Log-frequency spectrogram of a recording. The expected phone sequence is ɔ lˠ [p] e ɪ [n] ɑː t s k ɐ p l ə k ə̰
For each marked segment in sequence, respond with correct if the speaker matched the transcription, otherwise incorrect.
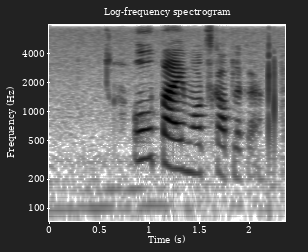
correct, incorrect: m

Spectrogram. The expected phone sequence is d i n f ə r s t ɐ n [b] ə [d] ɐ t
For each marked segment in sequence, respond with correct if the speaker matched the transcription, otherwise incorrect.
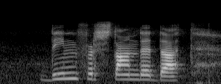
incorrect: d, correct

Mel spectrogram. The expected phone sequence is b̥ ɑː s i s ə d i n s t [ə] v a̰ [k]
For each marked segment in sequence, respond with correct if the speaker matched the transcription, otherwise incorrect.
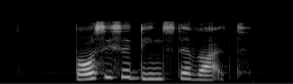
correct, incorrect: t

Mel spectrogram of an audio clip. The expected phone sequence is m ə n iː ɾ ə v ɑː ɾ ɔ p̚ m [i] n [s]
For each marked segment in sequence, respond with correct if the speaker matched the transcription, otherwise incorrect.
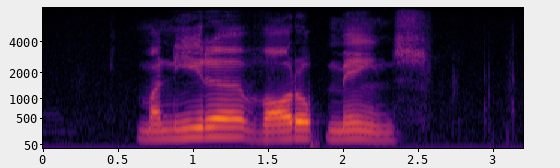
incorrect: ɛ, correct

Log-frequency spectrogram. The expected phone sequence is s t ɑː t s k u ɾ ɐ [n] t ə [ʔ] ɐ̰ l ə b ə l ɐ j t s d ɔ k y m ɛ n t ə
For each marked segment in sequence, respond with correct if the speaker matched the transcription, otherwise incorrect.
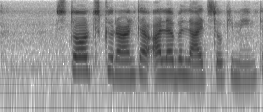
correct, correct

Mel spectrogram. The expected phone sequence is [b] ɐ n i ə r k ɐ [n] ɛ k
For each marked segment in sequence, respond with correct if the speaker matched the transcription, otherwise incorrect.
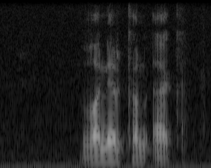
incorrect: v, correct

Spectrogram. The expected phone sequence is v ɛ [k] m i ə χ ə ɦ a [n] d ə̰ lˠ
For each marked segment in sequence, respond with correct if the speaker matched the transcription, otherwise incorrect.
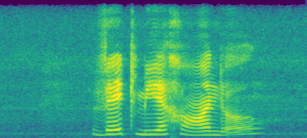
incorrect: t, correct

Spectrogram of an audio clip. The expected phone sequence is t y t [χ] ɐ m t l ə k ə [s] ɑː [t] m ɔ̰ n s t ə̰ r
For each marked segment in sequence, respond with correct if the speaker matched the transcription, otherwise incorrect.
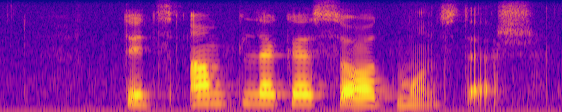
incorrect: s, correct, correct

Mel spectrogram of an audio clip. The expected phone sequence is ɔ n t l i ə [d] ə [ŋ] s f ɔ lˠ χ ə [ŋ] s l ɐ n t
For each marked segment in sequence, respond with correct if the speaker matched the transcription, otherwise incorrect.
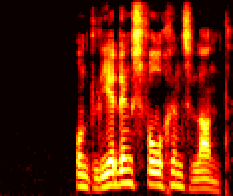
correct, correct, incorrect: n

